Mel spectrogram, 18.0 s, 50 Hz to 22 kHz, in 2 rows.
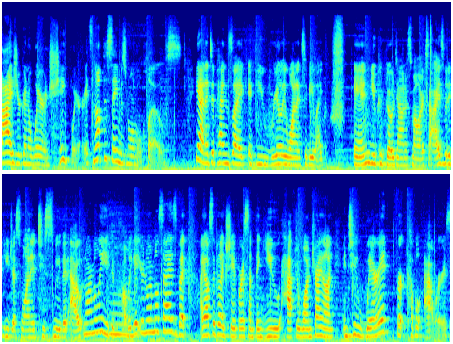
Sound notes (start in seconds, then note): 6.5 breathes in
